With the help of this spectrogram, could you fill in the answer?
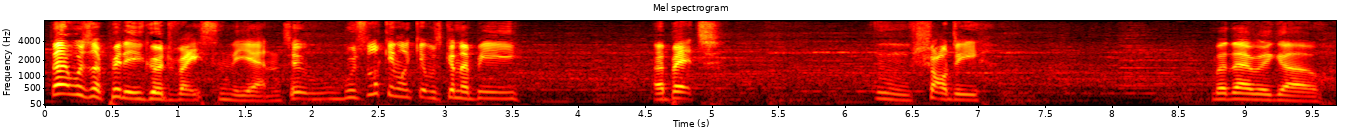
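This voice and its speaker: A man's voice: a little high, lively intonation, a little slow, pauses often, bright, forceful tone, faint music behind. A man commentating a sim racing league on a live stream, chatty and rambling, losing his voice. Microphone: desktop microphone.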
